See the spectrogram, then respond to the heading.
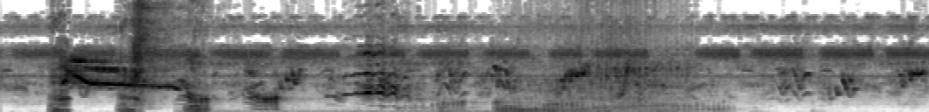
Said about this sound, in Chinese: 不是吧？那是老虎哎！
